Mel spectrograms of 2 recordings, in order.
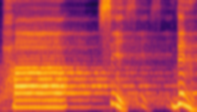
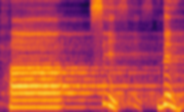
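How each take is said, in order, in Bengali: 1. শব্দাংশগুলো বিরতি দিয়ে আলাদা করে বলা হয়। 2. শব্দাংশগুলো বিরতি দিয়ে আলাদা করে বলা হয়।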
